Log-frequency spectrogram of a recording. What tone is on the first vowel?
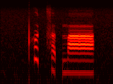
high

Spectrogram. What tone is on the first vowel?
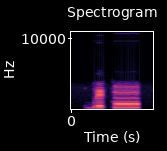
high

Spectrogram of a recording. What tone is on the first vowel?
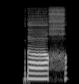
high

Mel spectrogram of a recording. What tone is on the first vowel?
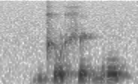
low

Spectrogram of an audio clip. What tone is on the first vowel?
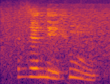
high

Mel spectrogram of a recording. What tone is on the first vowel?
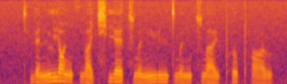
rising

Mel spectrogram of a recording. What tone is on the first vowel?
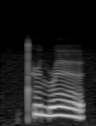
falling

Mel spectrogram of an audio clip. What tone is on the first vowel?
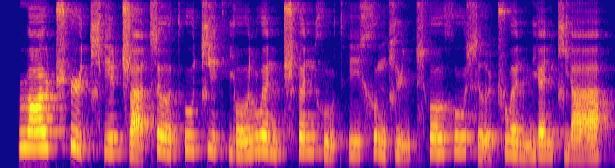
high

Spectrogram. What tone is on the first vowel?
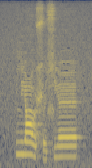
falling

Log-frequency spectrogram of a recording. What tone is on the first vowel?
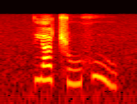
high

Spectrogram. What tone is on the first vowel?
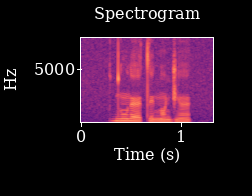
high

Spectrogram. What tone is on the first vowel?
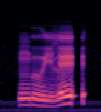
low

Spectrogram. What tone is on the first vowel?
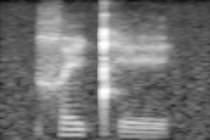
high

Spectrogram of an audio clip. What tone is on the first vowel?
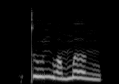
high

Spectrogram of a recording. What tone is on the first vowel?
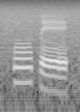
high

